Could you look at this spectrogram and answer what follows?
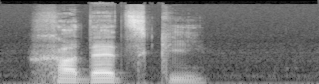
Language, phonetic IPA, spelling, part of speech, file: Polish, [xaˈdɛt͡sʲci], chadecki, adjective, Pl-chadecki.ogg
